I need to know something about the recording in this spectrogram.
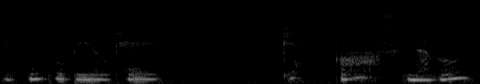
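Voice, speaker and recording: A woman's voice: on the high side, takes it slowly, vocal fry, mellow, slightly rough, exaggerated voice. A woman voicing a tense young schoolboy who whispers. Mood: hushed.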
